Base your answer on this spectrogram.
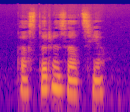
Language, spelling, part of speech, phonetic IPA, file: Polish, pasteryzacja, noun, [ˌpastɛrɨˈzat͡sʲja], LL-Q809 (pol)-pasteryzacja.wav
